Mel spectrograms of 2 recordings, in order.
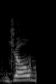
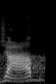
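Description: First: The vowel is a long 'oh' sound. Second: The vowel is a short 'o' sound. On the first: It names the main character of the book. The speaker calls it right. "it's Job" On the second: It means employment or work. The speaker calls it wrong. "not Job, all right? This is not God's employee manual"

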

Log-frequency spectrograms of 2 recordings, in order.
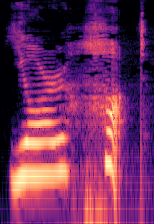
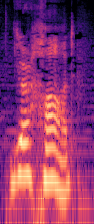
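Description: First: The phrase is spoken slowly. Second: The phrase is spoken at normal speed. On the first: "我们把台词来慢速读一遍。" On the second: "正常语速再来一遍"

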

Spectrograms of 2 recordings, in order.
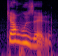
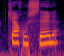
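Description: First: The middle consonant is a voiced z sound. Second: The middle consonant is a voiceless s sound. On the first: The speaker calls it right. "mais se lit carrousel, C-A-2-R-O-U-Z-E-L" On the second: The speaker calls it wrong. "et non carrousel avec deux S"

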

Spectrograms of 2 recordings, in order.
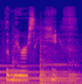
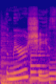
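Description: First: The last word starts with an 'h' sound. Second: The last word starts with an 'sh' sound. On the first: The speaker calls it right. "is in fact pronounced" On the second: The speaker calls it wrong. "a correction to the previous name"

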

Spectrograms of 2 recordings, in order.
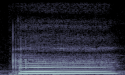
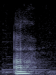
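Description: First: The pitch stays high and level. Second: The syllable is short and light, unstressed. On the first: "der erste Ton gleichbleibend" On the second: "der fünfte Ton ist ein neutraler Ton, also keine besondere Betonung"

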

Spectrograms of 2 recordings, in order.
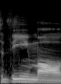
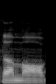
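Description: First: 'The' is stressed and said as 'thee'. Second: 'The' is unstressed and said as 'thuh'. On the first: It is a uniquely important mall. The speaker calls it right. "It's the mall, not the mall, because it is, in fact, the mall, which is much more significant" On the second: It is an ordinary mall. The speaker calls it wrong. "no ordinary mall"

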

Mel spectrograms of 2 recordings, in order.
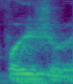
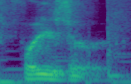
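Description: First: The name does not rhyme with razor. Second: The name rhymes with razor. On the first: The speaker calls it wrong. "It's not Fraser" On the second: The speaker calls it right. "Like a razor"

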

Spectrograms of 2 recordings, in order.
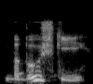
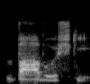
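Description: First: It has an English-style pronunciation. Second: It has a Russian-style pronunciation.

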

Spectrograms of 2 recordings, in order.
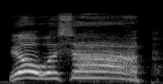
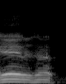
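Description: First: It is screamed loudly in a Jersey style. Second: It is said quietly and casually.

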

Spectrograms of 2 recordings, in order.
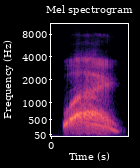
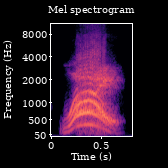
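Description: First: It is said quietly, without yelling. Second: It is yelled loudly.

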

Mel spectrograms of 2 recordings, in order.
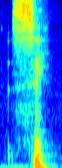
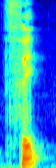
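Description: First: The letter is said in a Latin American accent. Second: The letter is said in a non-Latin American accent. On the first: "en Latinoamérica dicen C" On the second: "en Latinoamérica no dicen C"

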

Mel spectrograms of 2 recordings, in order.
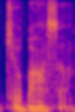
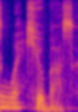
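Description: First: The middle consonant is a plain L sound. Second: The middle consonant is a W sound. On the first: This is the English way of saying it. "We say kielbasa" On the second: This is the original Polish way of saying it. "but it's kielbasa"

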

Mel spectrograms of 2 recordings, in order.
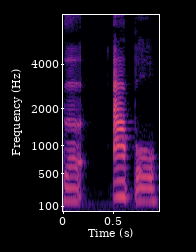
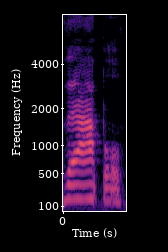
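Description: First: A glottal catch comes before 'apple'. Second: 'The' runs smoothly into 'apple' without a catch. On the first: "we'll just like create an onset, usually like a glottal stop" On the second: "instead of"

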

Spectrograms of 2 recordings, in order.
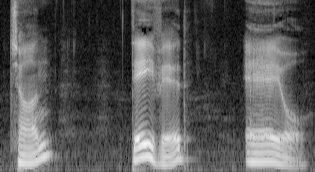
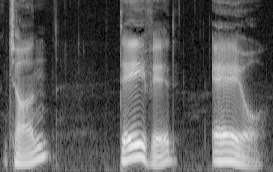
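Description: No difference in how they are said.

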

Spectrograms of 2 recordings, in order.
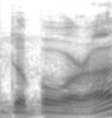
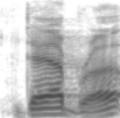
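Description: First: The name is said with Hebrew pronunciation. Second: The name is said with English pronunciation.

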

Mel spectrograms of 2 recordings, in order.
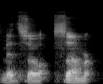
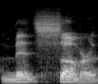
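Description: First: The second part sounds like so-mar. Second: The second part sounds like the word summer. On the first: The speaker calls it right. "It's Somar. So it's I think it's Midsommar" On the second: The speaker calls it wrong. "It is definitely not Midsommar. There's not a summer"

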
